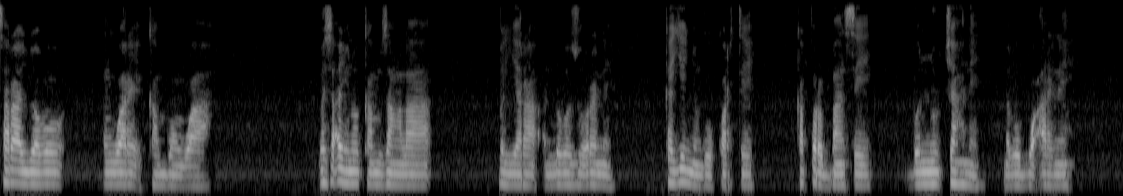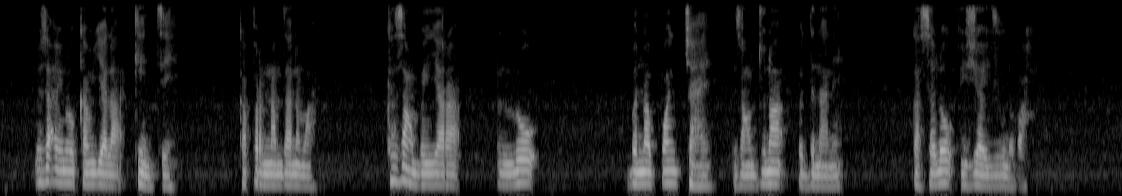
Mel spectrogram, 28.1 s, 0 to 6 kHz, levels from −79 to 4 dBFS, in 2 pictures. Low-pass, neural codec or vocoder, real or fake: 5.4 kHz; none; real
